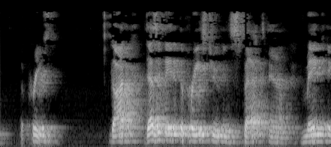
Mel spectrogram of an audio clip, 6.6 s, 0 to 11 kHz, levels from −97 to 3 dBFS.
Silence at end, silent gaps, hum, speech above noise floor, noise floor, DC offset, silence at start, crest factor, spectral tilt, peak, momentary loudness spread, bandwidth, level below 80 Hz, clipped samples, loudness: 0 s; none; none; 52 dB; -74 dBFS; under 0.1%; 0 s; 16 dB; -5.5 dB/octave; -6 dBFS; 13 LU; 8.8 kHz; -66 dBFS; under 0.1%; -22 LUFS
